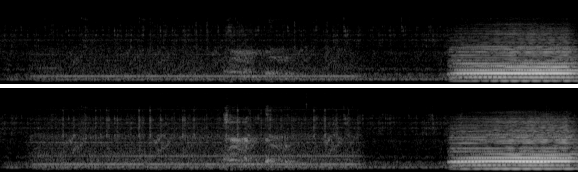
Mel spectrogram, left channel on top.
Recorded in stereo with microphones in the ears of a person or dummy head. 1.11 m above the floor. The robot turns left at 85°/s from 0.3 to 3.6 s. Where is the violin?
10° left (ahead or behind), 1.5 m.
